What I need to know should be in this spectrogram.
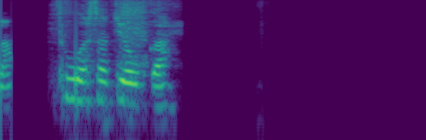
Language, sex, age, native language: Icelandic, female, 10, Icelandic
